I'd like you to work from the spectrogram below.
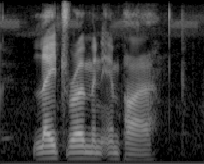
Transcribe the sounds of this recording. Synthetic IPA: leɪtʰɹoʊmə̃nʔɛ̰̃mpʰaɪə

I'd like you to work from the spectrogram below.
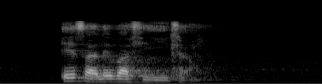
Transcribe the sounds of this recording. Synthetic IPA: ɪsalɪbafiːɬʰa̰

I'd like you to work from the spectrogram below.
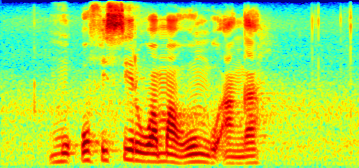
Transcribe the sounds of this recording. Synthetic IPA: muofisiɾiwamaɦuŋɡuʔa̰ŋɡa

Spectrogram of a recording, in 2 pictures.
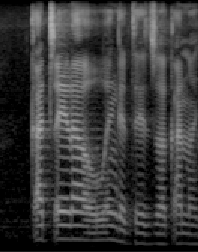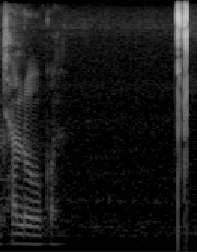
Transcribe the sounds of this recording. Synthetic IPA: kʼatʼɛɺauɛŋɡɛd͡zɛd͡zwakʼanat͡ʃʰanduːkʼɔ

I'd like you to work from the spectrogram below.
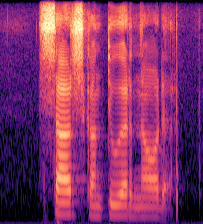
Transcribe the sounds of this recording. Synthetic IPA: sarskɐntuərnɑːdə̰r

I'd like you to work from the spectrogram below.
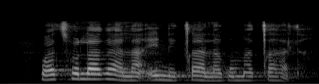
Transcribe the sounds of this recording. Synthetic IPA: watʰɔlak̬alaʔɛnɛǀalak̬umaǀaːla

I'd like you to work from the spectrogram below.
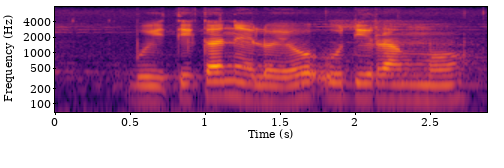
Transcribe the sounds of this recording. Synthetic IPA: bʊitʼikʼanɛlɔjoʔʊdiraŋ̩mo

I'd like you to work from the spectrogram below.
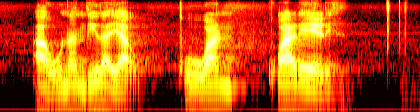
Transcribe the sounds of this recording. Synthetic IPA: aɦunand̪iɺaja̰ | kʼuwa | kʼwaɺɛːɺɛ

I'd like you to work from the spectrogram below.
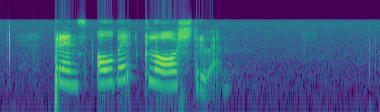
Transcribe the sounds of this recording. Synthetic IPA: pɾənsʔɐlˠbərtklɑːrstɾuə̰m

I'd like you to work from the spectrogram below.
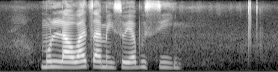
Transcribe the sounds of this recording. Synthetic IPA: mʊl̩lawat͡sʼameisɔjabʊsiːŋ̩

